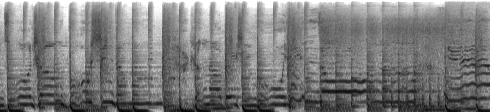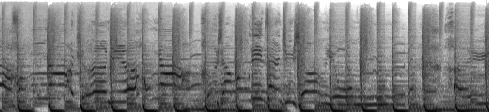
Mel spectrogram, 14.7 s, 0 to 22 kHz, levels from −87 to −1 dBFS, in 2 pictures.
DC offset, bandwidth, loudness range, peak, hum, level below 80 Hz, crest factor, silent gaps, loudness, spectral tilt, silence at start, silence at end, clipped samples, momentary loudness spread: under 0.1%; 19.5 kHz; 1 LU; 0 dBFS; none; -12 dBFS; 8 dB; none; -10 LUFS; -4.5 dB/octave; 0 s; 0 s; under 0.1%; 3 LU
